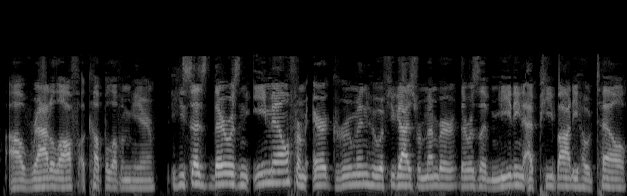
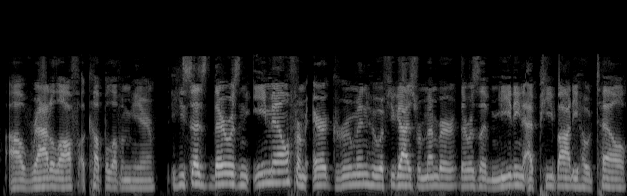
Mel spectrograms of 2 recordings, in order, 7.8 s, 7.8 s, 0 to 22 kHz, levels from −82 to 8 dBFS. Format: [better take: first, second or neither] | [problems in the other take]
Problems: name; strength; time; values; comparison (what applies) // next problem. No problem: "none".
neither | garbled, watery; badly; nothing above 7.5 kHz; the same in both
